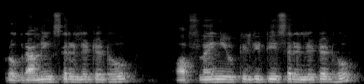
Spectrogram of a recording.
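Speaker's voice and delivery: ordinary talk, nothing marked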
